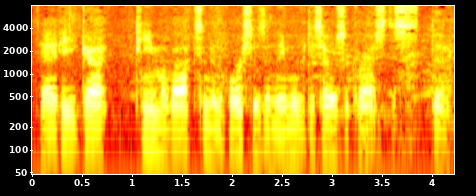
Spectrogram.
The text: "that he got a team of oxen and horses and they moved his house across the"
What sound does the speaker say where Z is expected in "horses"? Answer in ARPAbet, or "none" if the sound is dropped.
Z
